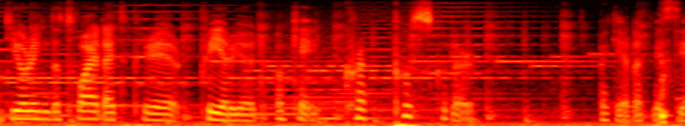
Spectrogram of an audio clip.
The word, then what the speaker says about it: crepuscular: I should stop trying to pronounce weird English words. What is this? A crepuscular animal is one that is active primarily during the twilight period. Okay, crepuscular.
